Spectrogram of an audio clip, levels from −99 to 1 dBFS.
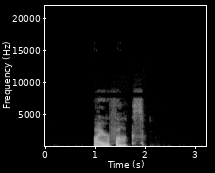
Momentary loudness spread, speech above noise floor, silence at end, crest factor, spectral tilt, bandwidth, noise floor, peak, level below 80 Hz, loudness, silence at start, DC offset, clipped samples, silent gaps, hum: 18 LU; over 60 dB; 1.25 s; 24 dB; -6.5 dB/octave; 9.2 kHz; under -90 dBFS; -10 dBFS; -78 dBFS; -29 LUFS; 1 s; under 0.1%; under 0.1%; none; none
